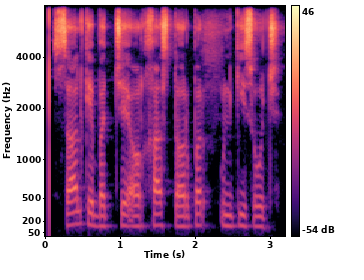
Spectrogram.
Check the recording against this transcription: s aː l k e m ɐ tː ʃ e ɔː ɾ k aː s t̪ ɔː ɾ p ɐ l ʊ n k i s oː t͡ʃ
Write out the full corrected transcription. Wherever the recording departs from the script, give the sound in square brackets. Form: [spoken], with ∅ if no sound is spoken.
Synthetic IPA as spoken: s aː l k e [b] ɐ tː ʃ e ɔː ɾ [x] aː s t̪ ɔː ɾ p ɐ [ɾ] ʊ n k i s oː t͡ʃ

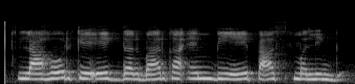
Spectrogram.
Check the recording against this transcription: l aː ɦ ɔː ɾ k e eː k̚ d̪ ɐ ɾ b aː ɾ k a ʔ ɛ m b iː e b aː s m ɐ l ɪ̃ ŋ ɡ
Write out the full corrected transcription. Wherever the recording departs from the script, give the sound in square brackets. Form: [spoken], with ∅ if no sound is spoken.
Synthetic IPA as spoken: l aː ɦ ɔː ɾ k e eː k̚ d̪ ɐ ɾ b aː ɾ k a ʔ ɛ m b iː e [p] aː s m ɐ l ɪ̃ ŋ ɡ

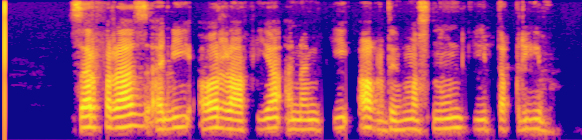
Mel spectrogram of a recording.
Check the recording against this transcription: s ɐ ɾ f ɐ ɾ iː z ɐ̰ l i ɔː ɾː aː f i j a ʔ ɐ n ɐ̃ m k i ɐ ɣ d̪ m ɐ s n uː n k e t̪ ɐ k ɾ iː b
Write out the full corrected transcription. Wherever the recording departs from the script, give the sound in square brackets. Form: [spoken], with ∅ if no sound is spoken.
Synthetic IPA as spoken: s ɐ ɾ f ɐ ɾ [aː] z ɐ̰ l i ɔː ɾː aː f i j a ʔ ɐ n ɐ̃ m k i ɐ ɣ d̪ m ɐ s n uː n k [i] t̪ ɐ [q] ɾ iː b

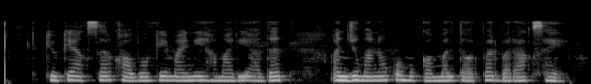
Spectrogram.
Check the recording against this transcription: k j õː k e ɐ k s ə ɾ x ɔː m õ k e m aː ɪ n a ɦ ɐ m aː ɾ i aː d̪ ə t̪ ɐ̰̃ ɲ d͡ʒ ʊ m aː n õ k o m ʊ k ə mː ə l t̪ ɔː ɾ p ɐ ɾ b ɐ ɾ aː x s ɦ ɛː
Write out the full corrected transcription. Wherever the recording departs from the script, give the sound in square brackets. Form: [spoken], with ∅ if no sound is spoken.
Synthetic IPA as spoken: k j õː k e ɐ k s ə ɾ x ɔː [b] õ k e m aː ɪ n [i] ɦ ɐ m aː ɾ i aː d̪ ə t̪ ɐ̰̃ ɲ d͡ʒ ʊ m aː n õ k o m ʊ k ə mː ə l t̪ ɔː ɾ p ɐ ɾ b ɐ ɾ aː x s ɦ ɛː

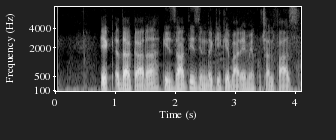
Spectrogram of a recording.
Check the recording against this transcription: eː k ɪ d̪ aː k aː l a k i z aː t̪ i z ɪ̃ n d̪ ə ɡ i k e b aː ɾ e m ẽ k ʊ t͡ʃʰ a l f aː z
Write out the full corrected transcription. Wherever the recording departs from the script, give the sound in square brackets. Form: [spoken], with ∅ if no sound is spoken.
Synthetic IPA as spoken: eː k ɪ d̪ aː k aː [ɾ] a k i z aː t̪ i z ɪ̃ n d̪ ə ɡ i k e b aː ɾ e m ẽ k ʊ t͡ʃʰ [ɐ] l f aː z

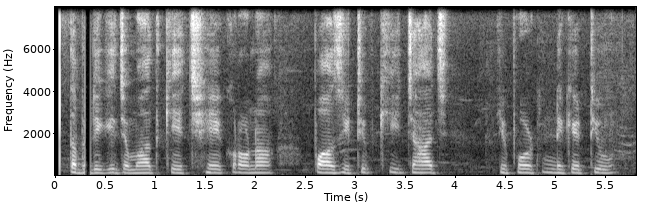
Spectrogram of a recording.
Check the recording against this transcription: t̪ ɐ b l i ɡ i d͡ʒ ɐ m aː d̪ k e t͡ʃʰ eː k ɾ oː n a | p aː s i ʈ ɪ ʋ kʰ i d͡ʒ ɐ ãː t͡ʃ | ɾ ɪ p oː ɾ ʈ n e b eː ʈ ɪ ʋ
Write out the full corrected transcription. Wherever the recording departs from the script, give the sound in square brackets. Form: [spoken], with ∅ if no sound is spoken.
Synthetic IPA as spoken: t̪ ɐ b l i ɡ i d͡ʒ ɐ m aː [t̪] k e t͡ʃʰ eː k ɾ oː n a | p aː [z] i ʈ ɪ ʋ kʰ i d͡ʒ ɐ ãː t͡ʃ | ɾ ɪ p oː ɾ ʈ n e [ɡ] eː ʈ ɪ ʋ

